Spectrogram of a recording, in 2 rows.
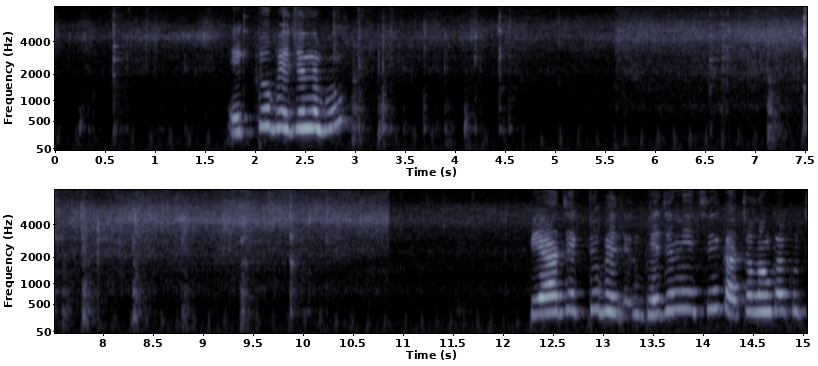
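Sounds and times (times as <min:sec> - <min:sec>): spatula scraping and tapping pan: 0:00.0 - 0:02.1, 0:02.7 - 0:05.3, 0:06.5 - 0:10.3
onions sizzling in hot oil: 0:00.0 - 0:15.0.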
